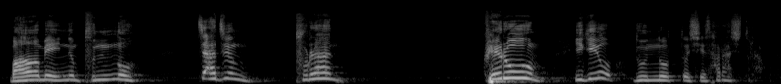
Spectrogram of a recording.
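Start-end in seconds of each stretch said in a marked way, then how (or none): none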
